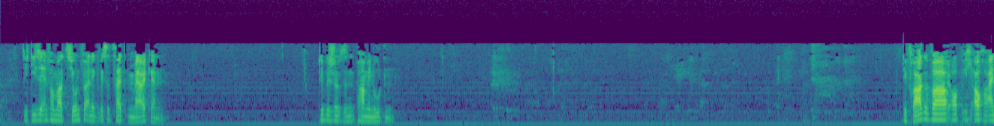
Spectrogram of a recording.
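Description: A man speaks into a microphone in short bursts, heard through a loudspeaker.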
